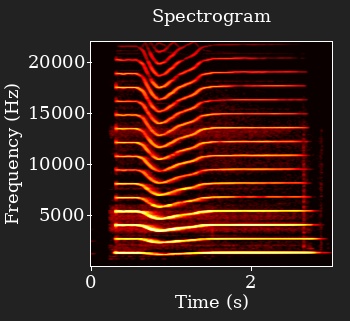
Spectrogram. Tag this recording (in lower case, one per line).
woodwind instrument
music
musical instrument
